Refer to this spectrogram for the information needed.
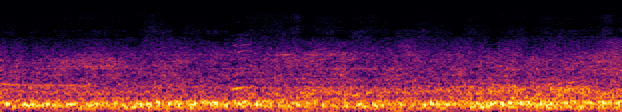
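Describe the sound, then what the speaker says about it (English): A US Navy Blue Angels jet on approach to the runway for landing at an airshow, its engine a steady broad roar throughout, with an announcer talking over it. "Approaching the runway from the left, Commander Bartlett is confirming that the landing checks have been completed"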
